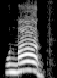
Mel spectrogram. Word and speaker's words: উন্মাদ: মফলা হিরণময় উচ্চারণ হয়েছে, নয়ের সাথে মফলা উন্মাদ উচ্চারণ হয়েছে, ময়ের সাথে মফলা সম্মান উচ্চারণ হয়েছে, লয়ের সাথে মফলা গুল্ম।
